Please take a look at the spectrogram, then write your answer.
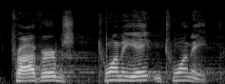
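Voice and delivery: ordinary talk

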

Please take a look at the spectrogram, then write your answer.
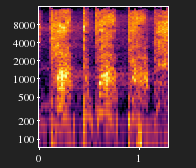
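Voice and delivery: quick, high mouth-made gunfire; imitated gunshots. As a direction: fire off popping shot noises.

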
